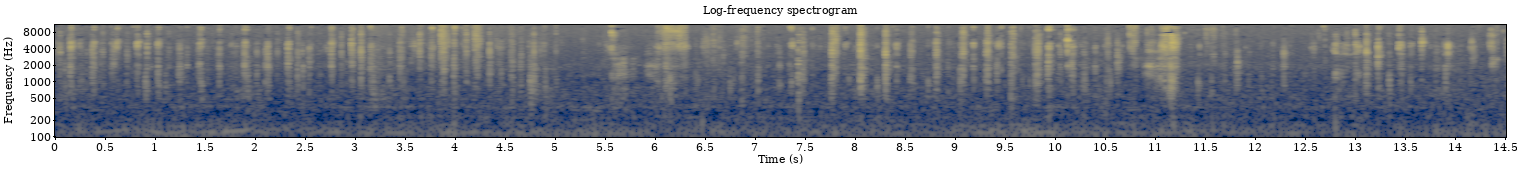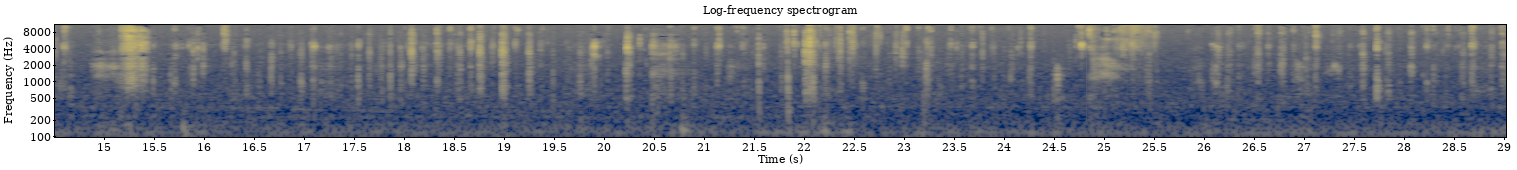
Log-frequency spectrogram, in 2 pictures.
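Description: Close-up chewing and mouth sounds of someone eating rosé tteokbokki, soft rice cakes and fish cake with rice, made up of many small wet clicks. A few louder short smacks come every several seconds.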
